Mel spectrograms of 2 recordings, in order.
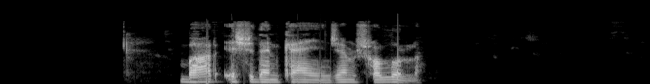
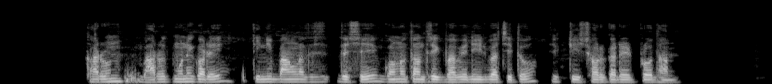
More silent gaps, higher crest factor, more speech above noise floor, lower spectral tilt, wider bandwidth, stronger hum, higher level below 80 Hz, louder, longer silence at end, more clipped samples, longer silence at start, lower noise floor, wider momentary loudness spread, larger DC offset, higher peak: neither; about the same, 22 dB vs 18 dB; second, 63 dB vs over 71 dB; second, -3.5 dB/octave vs -6.5 dB/octave; first, 11.5 kHz vs 7.8 kHz; neither; about the same, -56 dBFS vs -58 dBFS; about the same, -17 LUFS vs -19 LUFS; first, 2.3 s vs 0.95 s; neither; first, 1.25 s vs 0.85 s; second, -81 dBFS vs under -90 dBFS; first, 20 LU vs 6 LU; neither; about the same, 0 dBFS vs -2 dBFS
